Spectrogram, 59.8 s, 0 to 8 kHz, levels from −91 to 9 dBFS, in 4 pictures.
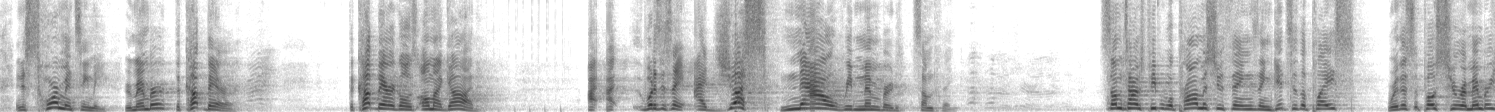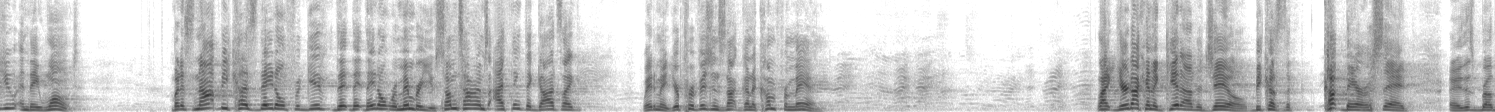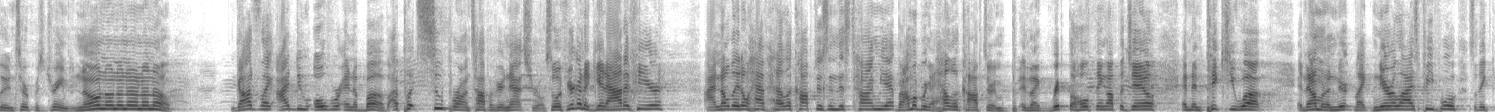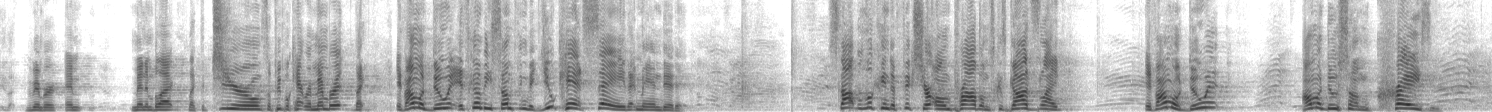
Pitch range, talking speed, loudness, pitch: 205-270 Hz, 210 wpm, -21 LUFS, 230 Hz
